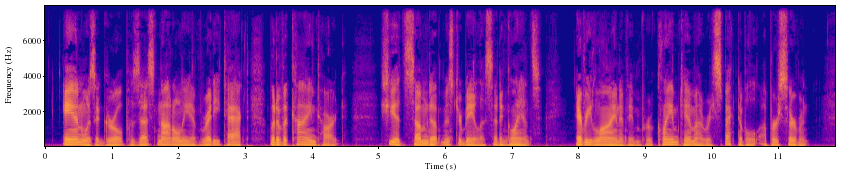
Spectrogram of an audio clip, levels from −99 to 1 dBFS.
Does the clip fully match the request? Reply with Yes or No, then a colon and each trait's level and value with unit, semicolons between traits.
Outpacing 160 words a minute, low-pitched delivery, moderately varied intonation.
Yes: average, 170 wpm; low, 100 Hz; average, 4.5 semitones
